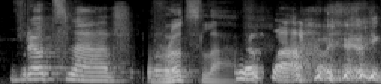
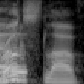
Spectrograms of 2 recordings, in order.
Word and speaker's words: Wrocław: Wrocław. Why don't they spell it that way? I don't know. No. Wrocław, Poland.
